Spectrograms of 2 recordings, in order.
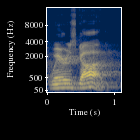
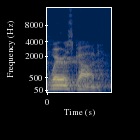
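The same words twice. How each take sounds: First: It is said with a raised voice. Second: It is said at normal loudness.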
